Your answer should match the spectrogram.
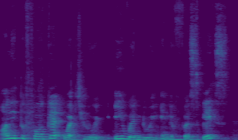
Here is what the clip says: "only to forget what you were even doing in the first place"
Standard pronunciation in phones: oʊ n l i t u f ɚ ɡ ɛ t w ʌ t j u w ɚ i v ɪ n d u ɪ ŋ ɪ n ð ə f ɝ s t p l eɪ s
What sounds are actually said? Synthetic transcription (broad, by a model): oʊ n l i t u f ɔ ɡ ɛ t w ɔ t j u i w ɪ n d u ɪ ŋ ɪ n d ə f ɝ s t p l eɪ s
